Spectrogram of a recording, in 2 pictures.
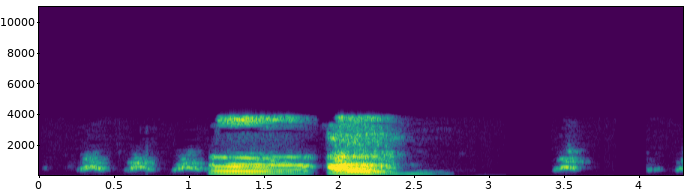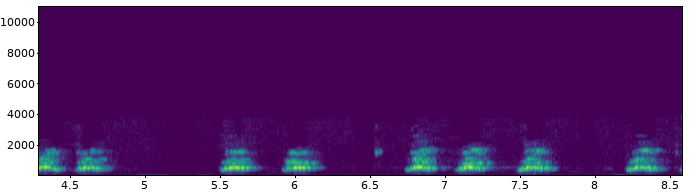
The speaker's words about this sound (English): You hear the dog? Yeah, we have four of them, so outside.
